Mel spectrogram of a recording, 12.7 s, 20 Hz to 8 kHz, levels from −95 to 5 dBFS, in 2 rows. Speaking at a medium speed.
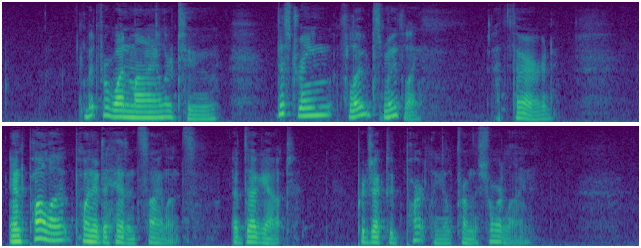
No: slow, 120 wpm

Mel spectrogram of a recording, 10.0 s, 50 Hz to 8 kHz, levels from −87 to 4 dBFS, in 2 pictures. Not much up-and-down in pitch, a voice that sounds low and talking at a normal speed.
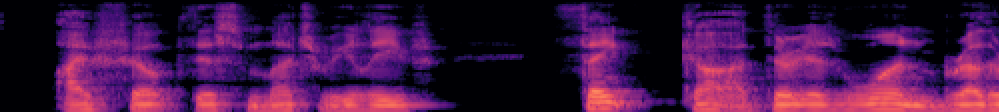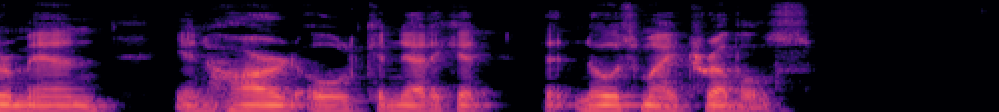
No: narrow, 1.9 semitones; very low, 95 Hz; slow, 115 wpm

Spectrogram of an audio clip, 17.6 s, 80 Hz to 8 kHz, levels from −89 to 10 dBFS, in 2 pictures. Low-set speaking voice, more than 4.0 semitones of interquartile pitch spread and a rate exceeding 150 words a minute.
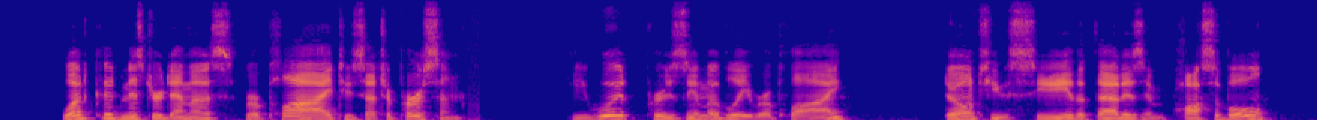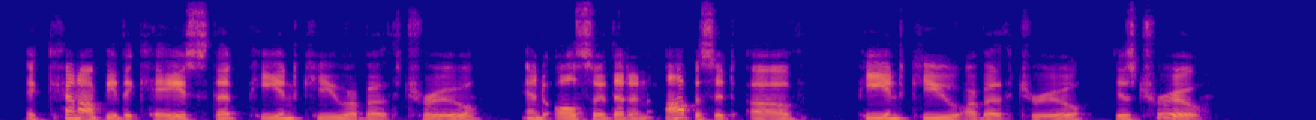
Yes: low, 125 Hz; average, 5.2 semitones; average, 165 wpm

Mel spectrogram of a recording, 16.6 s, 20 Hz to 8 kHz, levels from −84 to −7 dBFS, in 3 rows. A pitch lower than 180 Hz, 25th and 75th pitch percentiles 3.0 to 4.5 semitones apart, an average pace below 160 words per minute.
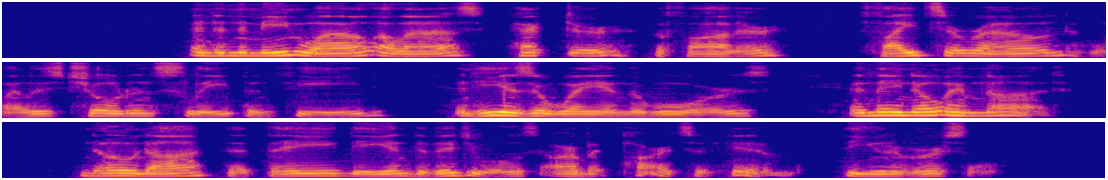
Yes: medium, 140 Hz; average, 3.7 semitones; average, 150 wpm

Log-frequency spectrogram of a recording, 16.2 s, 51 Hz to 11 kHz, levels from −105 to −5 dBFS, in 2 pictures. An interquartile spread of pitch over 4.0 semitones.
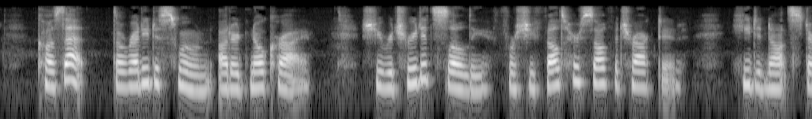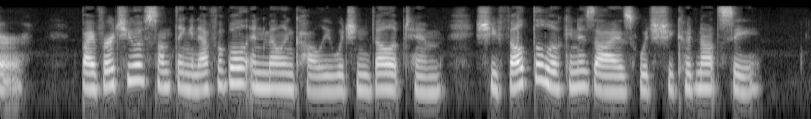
No: average, 2.8 semitones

